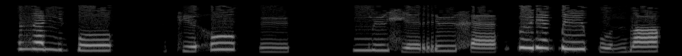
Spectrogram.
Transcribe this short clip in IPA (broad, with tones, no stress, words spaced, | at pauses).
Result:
zæ˥nʲø˦k͡poː˦ | kʲø˨ho˥ | y˩ | ŋ͡myː˦ɕeː˩ryː˦xæ˨ | pø˥ɾʲæ˥k͡peː˦ pu˩ndɑ˦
